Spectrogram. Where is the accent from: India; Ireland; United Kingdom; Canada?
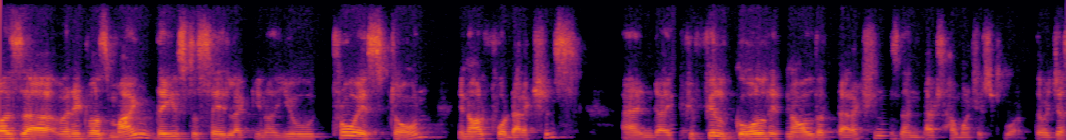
India; Hyderabad, Telangana; now in United States; I grew up in a city called Hyderabad in India. It's a IT hub in India. And I grew up there and I came to the United States about 25 years ago.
